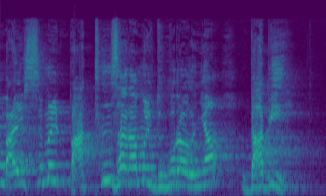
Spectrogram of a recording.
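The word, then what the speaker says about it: נביא: 맡은 사람을 누구라 그러냐 나비 우리이 나비이이 발음이 똑같아요이 나비라고 하는데이 나비를 갖다가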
